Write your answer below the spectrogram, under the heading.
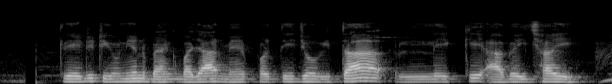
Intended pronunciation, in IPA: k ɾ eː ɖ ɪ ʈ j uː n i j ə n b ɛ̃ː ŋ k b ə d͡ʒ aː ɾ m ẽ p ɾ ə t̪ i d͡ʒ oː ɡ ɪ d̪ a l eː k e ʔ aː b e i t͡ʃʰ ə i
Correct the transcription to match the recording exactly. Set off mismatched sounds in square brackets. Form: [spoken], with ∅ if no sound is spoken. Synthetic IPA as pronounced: k ɾ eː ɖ ɪ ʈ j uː n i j ə n b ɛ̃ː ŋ k b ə d͡ʒ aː ɾ m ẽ p ɾ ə t̪ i d͡ʒ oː ɡ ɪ [t̪] a l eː k e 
